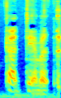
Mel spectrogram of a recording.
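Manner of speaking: breathy whispered "God damn it" under a laugh; whispered curse. Real, not acted. Laughing aside after mistake.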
